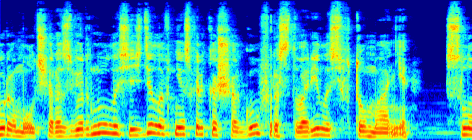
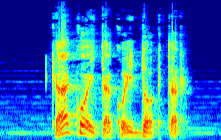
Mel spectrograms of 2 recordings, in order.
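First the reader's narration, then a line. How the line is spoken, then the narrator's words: Old woman grumbling. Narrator (Russian): проворчала старушка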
